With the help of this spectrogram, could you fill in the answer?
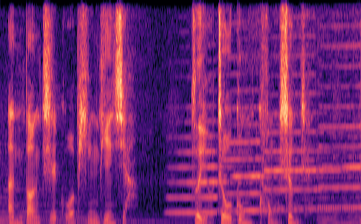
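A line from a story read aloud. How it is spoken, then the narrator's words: Soft sighing recitation. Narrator (Chinese): 微微的叹口气，口中微吟道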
